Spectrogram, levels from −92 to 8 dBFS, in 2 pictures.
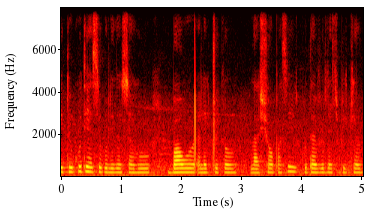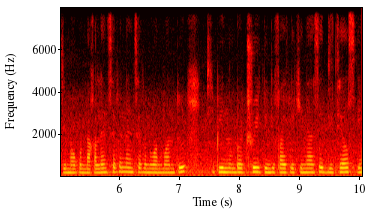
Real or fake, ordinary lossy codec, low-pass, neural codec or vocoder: real; none; none; none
